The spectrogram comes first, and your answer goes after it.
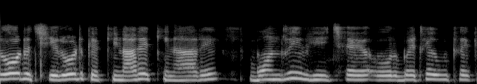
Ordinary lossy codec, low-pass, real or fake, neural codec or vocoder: none; 7.2 kHz; fake; codec, 44.1 kHz, 2.6 kbps, SNAC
